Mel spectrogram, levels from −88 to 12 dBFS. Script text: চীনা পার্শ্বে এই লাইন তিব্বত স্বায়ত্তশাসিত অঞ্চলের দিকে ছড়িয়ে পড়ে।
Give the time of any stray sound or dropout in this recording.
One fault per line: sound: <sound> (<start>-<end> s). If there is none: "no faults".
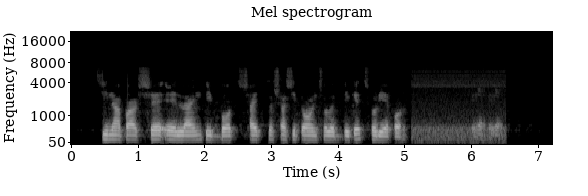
sound: laugh (6.0-6.5 s)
